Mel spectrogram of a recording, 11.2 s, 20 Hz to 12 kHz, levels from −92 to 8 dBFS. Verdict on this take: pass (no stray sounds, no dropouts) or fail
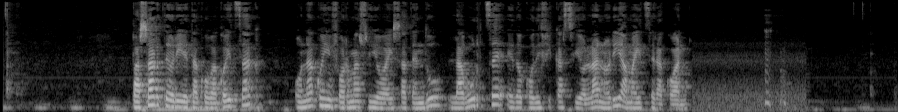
fail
